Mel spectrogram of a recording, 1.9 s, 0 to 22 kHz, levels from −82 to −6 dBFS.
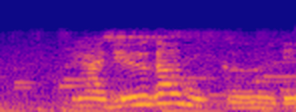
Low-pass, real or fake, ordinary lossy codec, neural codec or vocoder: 7.2 kHz; real; Opus, 16 kbps; none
